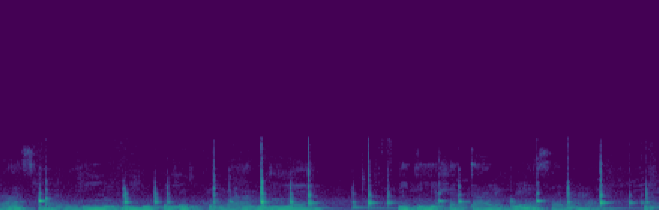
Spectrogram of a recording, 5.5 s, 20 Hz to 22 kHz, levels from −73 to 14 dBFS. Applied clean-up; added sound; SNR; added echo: none; Wind chime; 4 dB; reverberation time 0.4 s.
